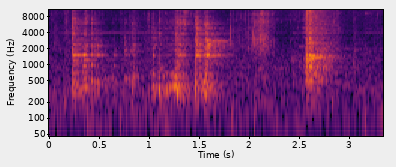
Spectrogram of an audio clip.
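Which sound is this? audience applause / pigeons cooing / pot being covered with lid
pot being covered with lid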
